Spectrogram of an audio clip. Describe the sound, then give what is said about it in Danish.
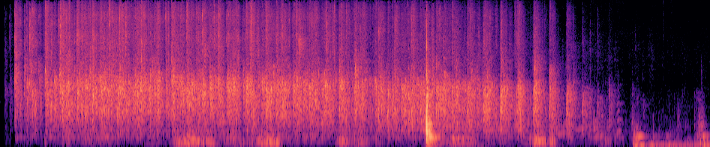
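An audience applauds a museum director of Copenhagen Museum with dense, steady clapping that holds for about ten seconds, then thins out and fades near the end. “stort tillykke og give en rigtig stor hånd til Louise Jacobsen, museumchef Københavns Museum.”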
